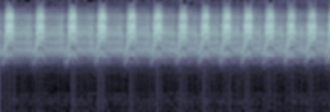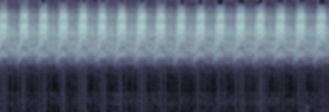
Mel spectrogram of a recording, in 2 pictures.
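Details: A single cicada, Cryptotympana takasagona, recorded near Dona village in KaoHsiung County, Taiwan, gives a loud high buzzing song pulsed in even bursts, about three to four per second, with nothing else audible.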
